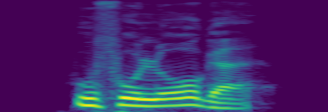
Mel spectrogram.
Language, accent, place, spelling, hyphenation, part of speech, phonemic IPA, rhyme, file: German, Germany, Berlin, Ufologe, Ufo‧lo‧ge, noun, /ufoˈloːɡə/, -oːɡə, De-Ufologe.ogg
- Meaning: ufologist (male or of unspecified gender)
